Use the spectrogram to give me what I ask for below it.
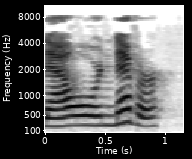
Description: アクセント(It's) nów or néver!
